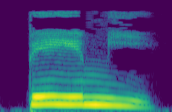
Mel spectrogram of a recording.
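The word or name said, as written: pn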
